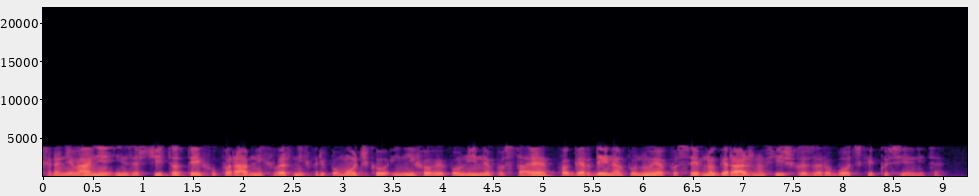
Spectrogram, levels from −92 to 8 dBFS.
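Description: AAC compression damage runs through the whole recording. Nothing survives above 4 kHz, so the speech sounds dull and boxed-in, and the damage is heavy: sibilants turn fizzy and smeared, and sustained vowels carry a warbling, watery texture. The likely cause is low-bitrate AAC-LC, which at a rate as low as 16 kbps lowers the cut-off, drops whole bands, and quantises what remains coarsely.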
